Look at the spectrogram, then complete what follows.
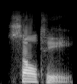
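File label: "salty", American English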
